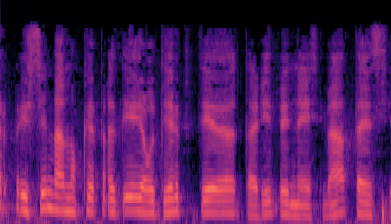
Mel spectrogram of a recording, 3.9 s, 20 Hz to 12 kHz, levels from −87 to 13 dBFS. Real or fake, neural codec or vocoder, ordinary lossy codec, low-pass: fake; codec, 44.1 kHz, 1.7 kbps, Pupu-Codec; MP3, 32 kbps; 10.8 kHz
